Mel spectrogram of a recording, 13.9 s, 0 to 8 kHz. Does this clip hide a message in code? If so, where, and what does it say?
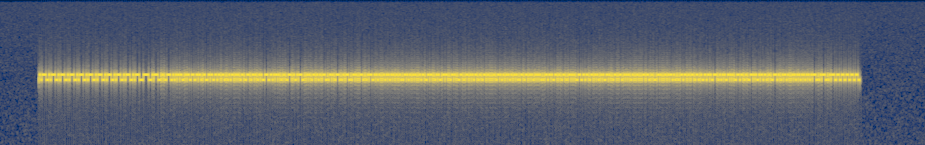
Yes: NAVTEX (SITOR-B), 100 baud, 170 Hz shift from 0.6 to 12.9 s, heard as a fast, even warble, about 1550 Hz centre. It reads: ZCZC ML90 GALE WARNING 165. NE 8 TO 9 EXPECTED SOON. NNNN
